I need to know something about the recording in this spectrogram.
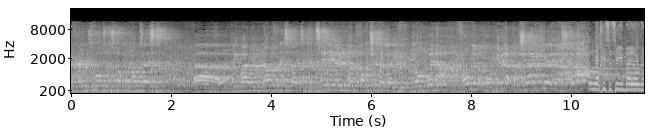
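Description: A man announces loudly over a loudspeaker in a large echoing hall.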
